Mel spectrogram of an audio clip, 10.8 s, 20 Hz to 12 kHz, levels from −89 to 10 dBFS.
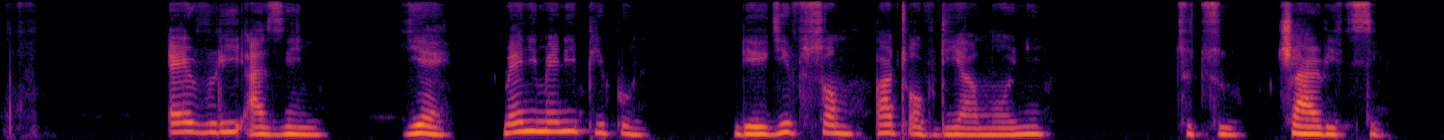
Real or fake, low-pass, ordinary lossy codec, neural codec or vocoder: fake; none; none; codec, 24 kHz, 6 kbps, HILCodec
